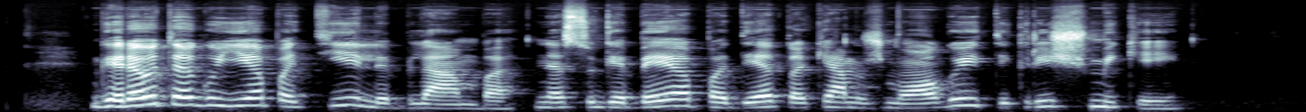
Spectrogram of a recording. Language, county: Lithuanian, Kaunas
